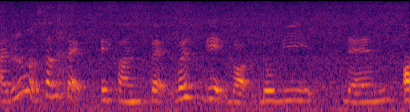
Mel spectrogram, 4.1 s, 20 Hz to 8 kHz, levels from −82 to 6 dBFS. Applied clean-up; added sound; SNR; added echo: none; none; none; none.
